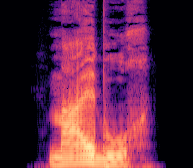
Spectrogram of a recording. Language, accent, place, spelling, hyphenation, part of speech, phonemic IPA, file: German, Germany, Berlin, Malbuch, Mal‧buch, noun, /ˈmaːlˌbuːx/, De-Malbuch.ogg
- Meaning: coloring book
